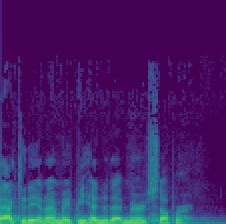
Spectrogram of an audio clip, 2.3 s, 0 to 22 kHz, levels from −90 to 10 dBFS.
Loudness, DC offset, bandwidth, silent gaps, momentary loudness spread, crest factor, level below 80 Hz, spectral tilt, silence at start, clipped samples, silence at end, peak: -18 LUFS; under 0.1%; 9.6 kHz; none; 6 LU; 14 dB; -46 dBFS; -8.5 dB/octave; 0 s; under 0.1%; 0.35 s; -4 dBFS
